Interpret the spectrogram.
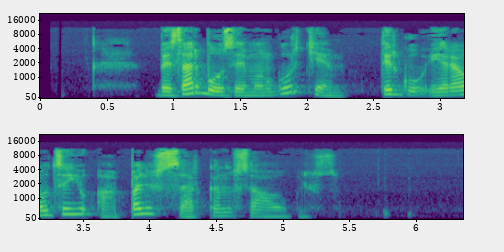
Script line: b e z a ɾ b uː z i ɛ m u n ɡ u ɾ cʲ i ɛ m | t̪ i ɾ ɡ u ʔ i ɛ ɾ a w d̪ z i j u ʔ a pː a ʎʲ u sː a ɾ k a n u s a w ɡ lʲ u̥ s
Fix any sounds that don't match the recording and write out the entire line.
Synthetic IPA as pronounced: b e z a ɾ b uː z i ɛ m u n ɡ u ɾ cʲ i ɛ m | t̪ i ɾ ɡ uː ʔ i ɛ ɾ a w d̪ z i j u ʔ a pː a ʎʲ u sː a ɾ k a n u s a w ɡ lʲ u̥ s

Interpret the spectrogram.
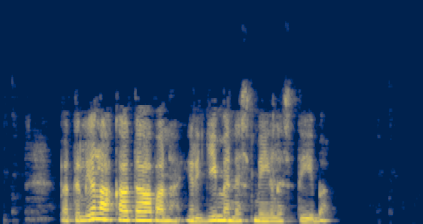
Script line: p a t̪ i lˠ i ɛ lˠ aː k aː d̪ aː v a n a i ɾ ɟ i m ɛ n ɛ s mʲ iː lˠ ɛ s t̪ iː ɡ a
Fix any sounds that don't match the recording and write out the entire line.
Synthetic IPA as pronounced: p a t̪ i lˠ i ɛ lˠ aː k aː d̪ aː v a n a i ɾ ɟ i m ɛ n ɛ s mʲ iː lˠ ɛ s t̪ iː b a

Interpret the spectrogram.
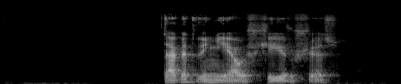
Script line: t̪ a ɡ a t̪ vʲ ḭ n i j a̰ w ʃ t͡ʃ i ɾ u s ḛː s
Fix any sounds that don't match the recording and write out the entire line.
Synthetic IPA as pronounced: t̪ a ɡ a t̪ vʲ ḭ ɲ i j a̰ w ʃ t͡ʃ iː ɾ u ʃ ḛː s

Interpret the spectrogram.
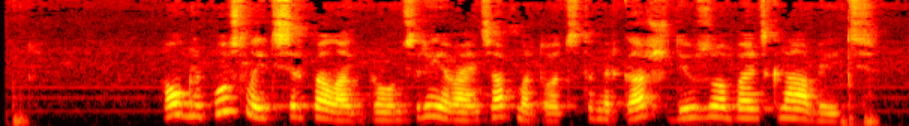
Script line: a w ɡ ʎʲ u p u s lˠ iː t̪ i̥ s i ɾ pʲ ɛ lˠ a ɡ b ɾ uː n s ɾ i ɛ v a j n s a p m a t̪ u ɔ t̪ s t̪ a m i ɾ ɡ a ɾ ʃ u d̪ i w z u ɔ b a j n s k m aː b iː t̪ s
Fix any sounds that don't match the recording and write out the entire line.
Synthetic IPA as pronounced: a w ɡ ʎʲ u p u s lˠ iː t̪ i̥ s i ɾ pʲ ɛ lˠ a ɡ b ɾ uː n s ɾ i ɛ v a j n s a p m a t̪ u ɔ t̪ s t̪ a m i ɾ ɡ a ɾ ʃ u d̪ i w z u ɔ b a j n s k n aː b iː t̪ s

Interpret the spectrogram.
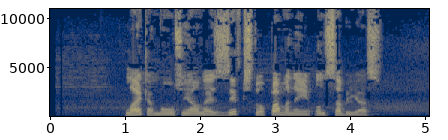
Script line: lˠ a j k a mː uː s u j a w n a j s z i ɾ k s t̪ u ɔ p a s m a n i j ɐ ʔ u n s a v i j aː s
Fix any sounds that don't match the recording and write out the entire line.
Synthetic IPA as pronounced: lˠ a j k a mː uː s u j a w n a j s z i ɾ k s t̪ u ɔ p a m a n i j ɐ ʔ u n s a b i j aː s

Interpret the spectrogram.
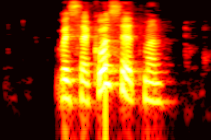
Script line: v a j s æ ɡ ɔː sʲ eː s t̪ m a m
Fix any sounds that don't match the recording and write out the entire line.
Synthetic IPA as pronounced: v a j s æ k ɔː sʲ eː t̪ m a n

